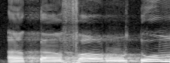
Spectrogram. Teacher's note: ada huruf ra sukun karena didahului fathah, kita baca tafkhim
